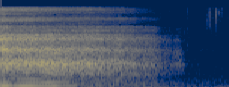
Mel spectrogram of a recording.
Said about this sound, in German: Die Löwenatmung, vielleicht kennst du sie. Dafür wird jetzt für die Ausatmung, machst du den Mund ganz, ganz weit auf. Und wenn du willst, streckst du die Zunge noch richtig raus, wie so ein Löwe. Und da kann man noch so einen Sound dazu machen.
